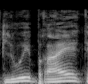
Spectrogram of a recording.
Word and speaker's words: Braille: Genau, und Sie sind nicht Louis Brei, der ja so ausgesprochen wird, sondern Sie sind Ralf Brei.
